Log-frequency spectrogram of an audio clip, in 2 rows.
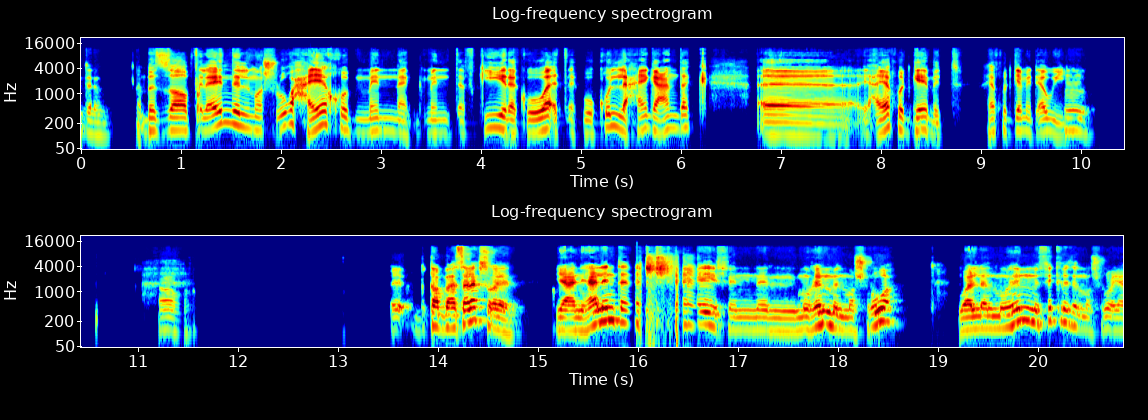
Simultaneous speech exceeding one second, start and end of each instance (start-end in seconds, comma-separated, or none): none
